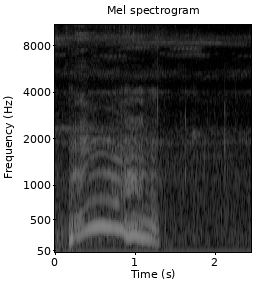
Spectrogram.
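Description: A man's voice making a wordless, drawn-out creature-like call, about a second long, that rises and then falls in pitch and wobbles as it trails off.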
